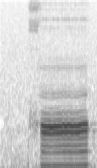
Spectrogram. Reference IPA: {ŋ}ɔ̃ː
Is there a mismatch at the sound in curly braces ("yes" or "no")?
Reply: yes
